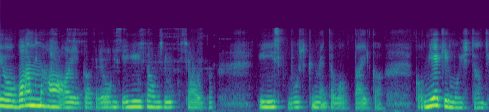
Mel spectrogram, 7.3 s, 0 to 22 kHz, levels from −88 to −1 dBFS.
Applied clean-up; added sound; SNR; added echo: neural separator model SepFormer DNS4.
